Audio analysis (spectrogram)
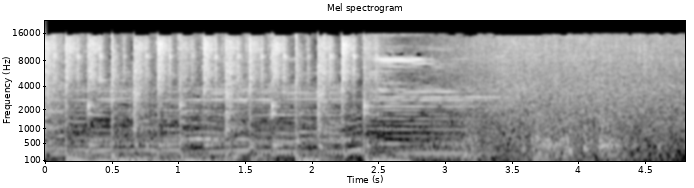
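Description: Rumbling thunder with rain in a stormy downpour: loud rhythmic music plays for the first few seconds, then cuts off and leaves a steady wash of rain hiss with low rolling rumble.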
